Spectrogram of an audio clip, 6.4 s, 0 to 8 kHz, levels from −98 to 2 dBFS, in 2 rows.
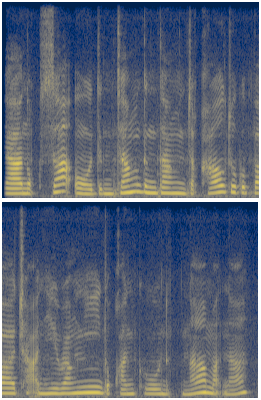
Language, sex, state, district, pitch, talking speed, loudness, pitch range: Garo, female, Meghalaya, West Garo Hills, 210 Hz, 85 wpm, -20 LUFS, 190-240 Hz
